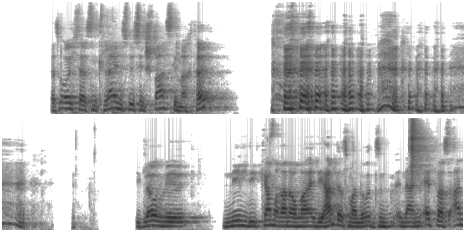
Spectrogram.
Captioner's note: laughs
